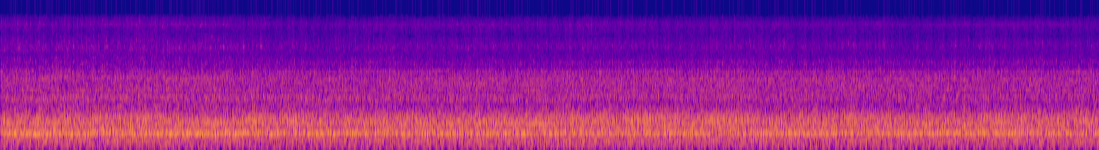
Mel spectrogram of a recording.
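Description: Steady mechanical hum, even and unchanging, with one constant mid-pitched tone running through it.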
